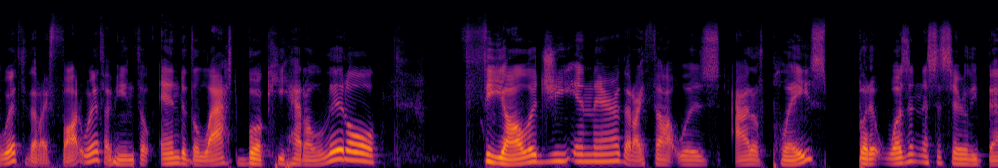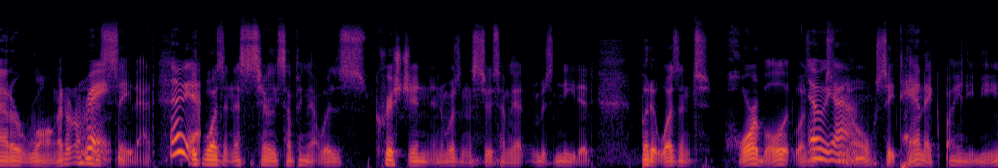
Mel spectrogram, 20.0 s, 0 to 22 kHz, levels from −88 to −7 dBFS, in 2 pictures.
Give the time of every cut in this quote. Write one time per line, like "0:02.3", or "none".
0:01.3
0:12.0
